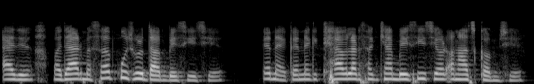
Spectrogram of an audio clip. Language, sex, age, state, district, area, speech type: Maithili, female, 18-30, Bihar, Purnia, rural, spontaneous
